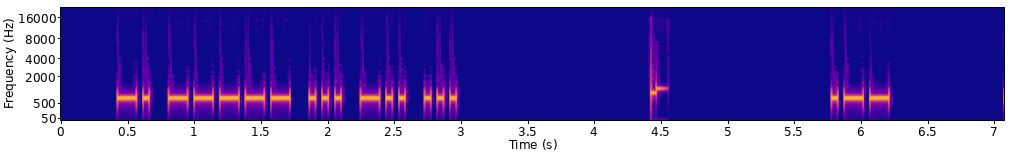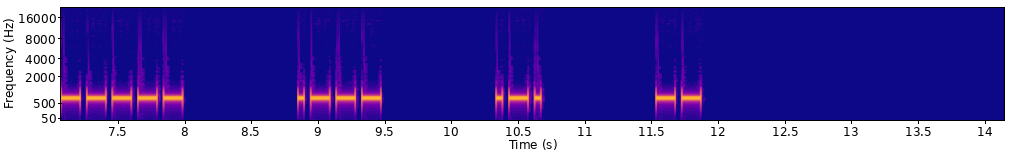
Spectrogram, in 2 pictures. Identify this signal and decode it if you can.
Morse code, heard as a keyed tone, about 25 wpm, spaced as for 13 wpm, 700 Hz. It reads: N0SDS W0JRM
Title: USA Call Signs - 5 Characters - 6x Character Spacing - 25wpm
